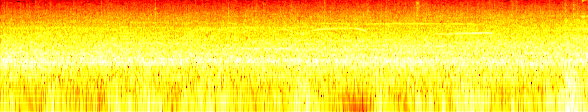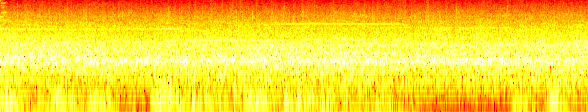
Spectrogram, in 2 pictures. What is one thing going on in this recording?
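Bodies thud against each other in a wrestling ring.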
